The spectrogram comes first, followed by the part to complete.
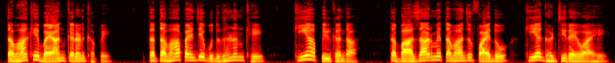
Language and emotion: Sindhi, neutral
